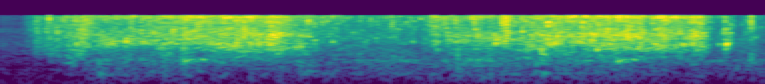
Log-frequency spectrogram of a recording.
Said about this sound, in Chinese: 将浸泡了十个小时的豌豆磨浆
